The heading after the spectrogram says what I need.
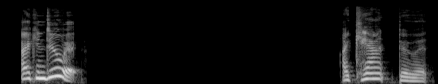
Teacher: auxiliary verbs are stressed in their negative forms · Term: negative auxiliaries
